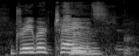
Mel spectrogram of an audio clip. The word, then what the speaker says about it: River Thames: ¿River Thames? – River Thames.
